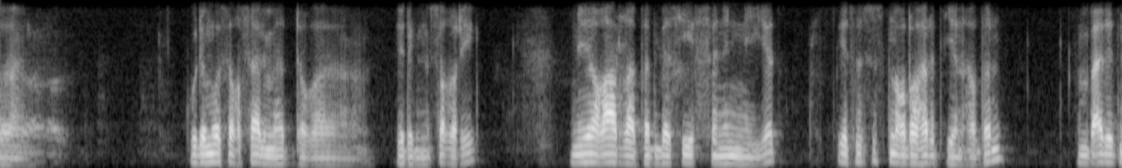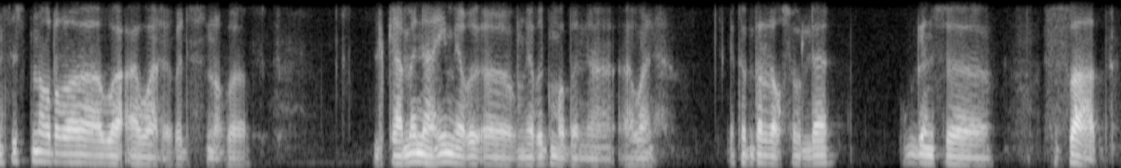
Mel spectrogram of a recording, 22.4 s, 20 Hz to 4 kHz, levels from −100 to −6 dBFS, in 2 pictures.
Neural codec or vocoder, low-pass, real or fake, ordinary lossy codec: codec, 44.1 kHz, 7.8 kbps, DAC; 3.6 kHz; fake; Opus, 24 kbps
